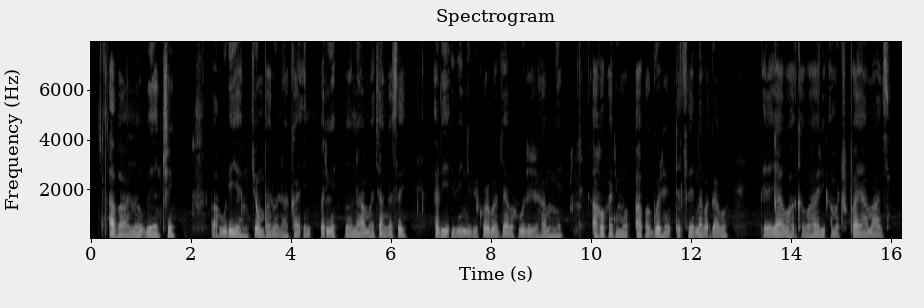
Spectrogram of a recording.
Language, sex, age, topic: Kinyarwanda, male, 18-24, health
